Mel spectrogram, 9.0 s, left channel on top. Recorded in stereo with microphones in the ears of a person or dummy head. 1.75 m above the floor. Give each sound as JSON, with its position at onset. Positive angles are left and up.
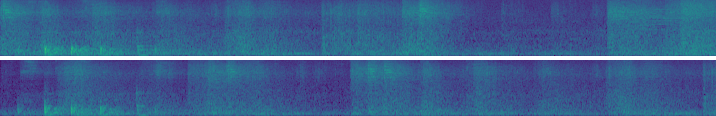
{"t": 0.2, "sound": "writing", "side_deg": -40, "distance_m": 2.5}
